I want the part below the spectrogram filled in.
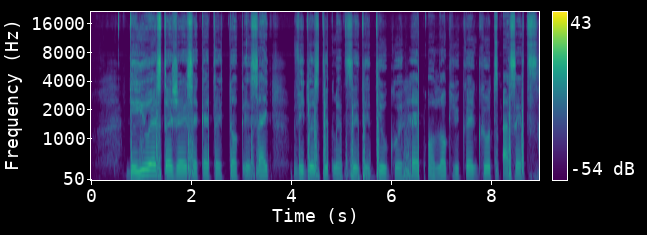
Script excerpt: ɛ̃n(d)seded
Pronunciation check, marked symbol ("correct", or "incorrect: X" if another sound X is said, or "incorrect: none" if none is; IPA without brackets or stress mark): incorrect: t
